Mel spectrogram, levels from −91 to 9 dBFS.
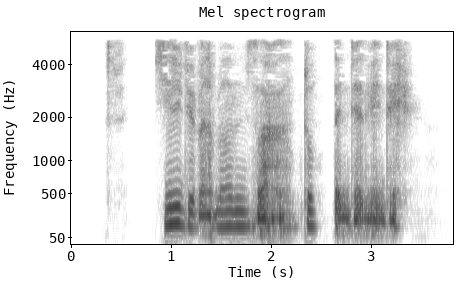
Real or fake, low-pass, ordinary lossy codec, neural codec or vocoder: fake; 5.4 kHz; MP3, 32 kbps; autoencoder, 44.1 kHz, a latent of 192 numbers a frame, MeloTTS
